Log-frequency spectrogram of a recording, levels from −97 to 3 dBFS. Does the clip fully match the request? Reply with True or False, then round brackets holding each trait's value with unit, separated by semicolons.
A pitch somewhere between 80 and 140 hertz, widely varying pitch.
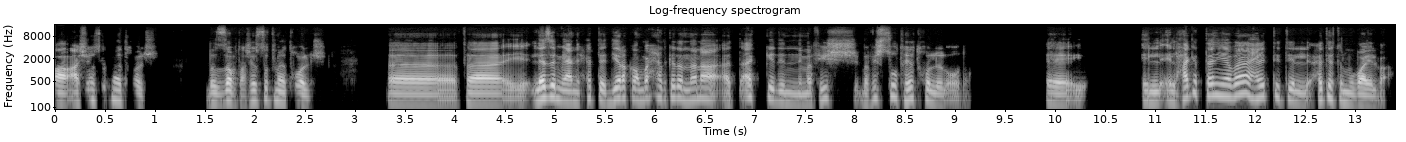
False (150 Hz; 5.9 semitones)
